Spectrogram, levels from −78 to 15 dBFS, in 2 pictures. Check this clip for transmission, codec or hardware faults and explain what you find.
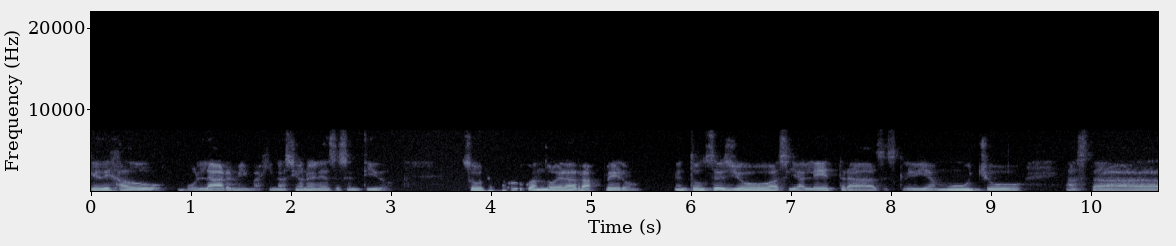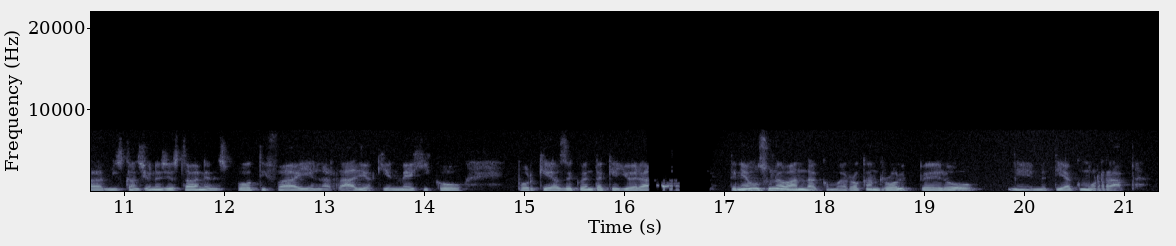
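Two faults from a call's echo control appear close together near the end, between 16.25 and 16.93 s. The band stops at 8 kHz, consistent with call microphone processing.

Speech suppressed in double talk, 16.25 to 16.84 s: the speech drops sharply, by roughly 40 dB at its deepest, for about half a second in total. This is likely the echo canceller clamping down while both ends talked at once, unable to tell the local talker from loudspeaker echo. A dropout from packet loss would cut cleanly and return at the same level.

Other side's voice leaking through, 16.86 to 16.93 s: right after the suppression lifts, a brief, faint scrap of a second voice appears, far below the main speech. It likely comes from the far end playing on the loudspeaker and reaching the microphone without being fully cancelled. It is a different voice at a low level, not a delayed copy of the local speech, which sets it apart from ordinary room reverberation or a codec pre-echo.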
